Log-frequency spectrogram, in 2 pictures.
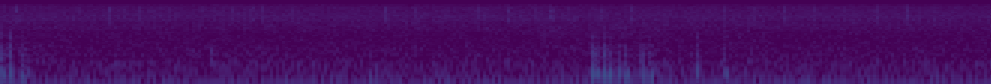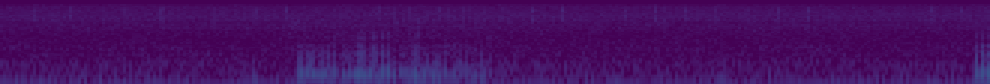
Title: Cat Snoring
